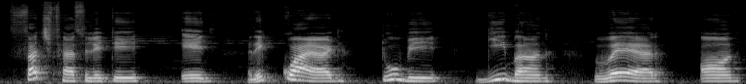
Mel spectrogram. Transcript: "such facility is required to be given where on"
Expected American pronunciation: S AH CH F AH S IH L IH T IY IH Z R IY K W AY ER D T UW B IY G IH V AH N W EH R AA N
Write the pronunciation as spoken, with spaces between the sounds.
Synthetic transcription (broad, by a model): S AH CH F AH S IH L IH T IY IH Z R IY K W AY ER D T UW B IY G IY B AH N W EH R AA N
